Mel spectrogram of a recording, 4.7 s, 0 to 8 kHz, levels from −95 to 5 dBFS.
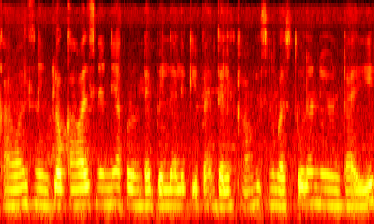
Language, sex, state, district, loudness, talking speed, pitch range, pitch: Telugu, female, Andhra Pradesh, Krishna, -20 LUFS, 165 wpm, 170-185 Hz, 180 Hz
